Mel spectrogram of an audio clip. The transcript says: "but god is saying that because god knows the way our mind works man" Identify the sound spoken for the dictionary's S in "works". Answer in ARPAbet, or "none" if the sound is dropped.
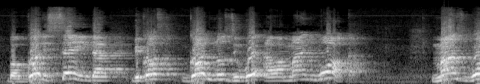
none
